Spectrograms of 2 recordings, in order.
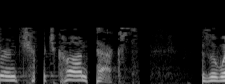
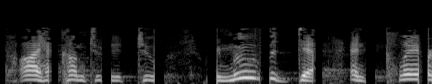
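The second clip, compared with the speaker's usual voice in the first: loud, higher proclamation as Jesus; preaching at full force; 3 semitones higher, 8 dB louder than usual. Acted. Jesus announcing himself to the synagogue, loud preaching. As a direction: proclaim freedom, swelling with each line.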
